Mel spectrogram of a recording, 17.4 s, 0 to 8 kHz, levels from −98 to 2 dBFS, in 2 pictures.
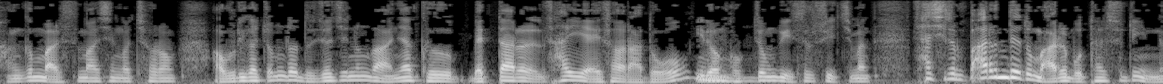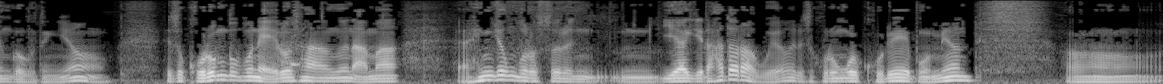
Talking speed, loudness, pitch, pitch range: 360 characters per minute, -18 LUFS, 110 Hz, 95-130 Hz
